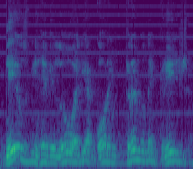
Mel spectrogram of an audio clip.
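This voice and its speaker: A devout, simple church sister announcing a revelation in earnest, put on by a Brazilian man. The voice sits in a low, gravelly, mellow register. It is heard in a roomy space with faint music underneath. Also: unhurried. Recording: echoey room with faint music.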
